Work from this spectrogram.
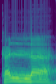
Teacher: Ударение на удвоенный лам.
